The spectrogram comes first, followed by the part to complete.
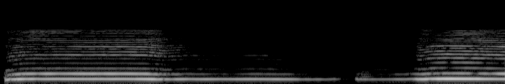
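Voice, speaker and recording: A woman instructor leads a gentle yoga and mindfulness class, giving calm, unhurried cues for movement and breath. Her voice sits at an ordinary middle pitch and tends to fade softly at the ends of lines. She is heard from some distance in a roomy, echoing studio. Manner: calm, gentle cueing with soft trailing endings. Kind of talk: guided movement and voice exercise class. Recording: echoey room, voice off-mic.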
